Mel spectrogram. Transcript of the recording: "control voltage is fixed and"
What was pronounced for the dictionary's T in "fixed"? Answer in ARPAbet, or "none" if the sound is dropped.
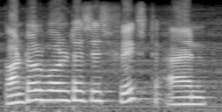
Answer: T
